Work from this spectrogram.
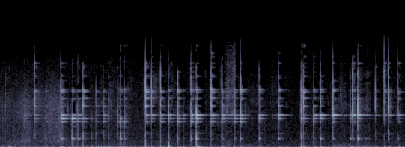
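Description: Long nails tap and scratch the sides of a clear, hollow cut glass bottle with a diamond pattern and a smooth window, standing upright and apparently empty. About two dozen quick, irregular glassy clinks ring bright and high over soft low thumps and brief scratchy rasps, each dying away almost instantly.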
